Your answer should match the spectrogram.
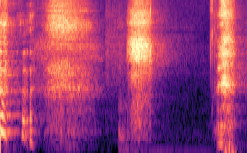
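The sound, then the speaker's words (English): Three short, airy sniffles, spaced unevenly over a couple of seconds, with a brief murmur of voice at the very start. “It is getting cold in this hair, huh? No, it's the sniffles.”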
